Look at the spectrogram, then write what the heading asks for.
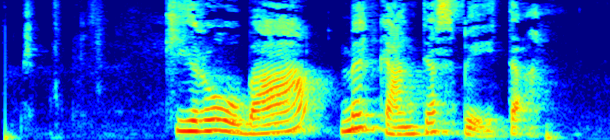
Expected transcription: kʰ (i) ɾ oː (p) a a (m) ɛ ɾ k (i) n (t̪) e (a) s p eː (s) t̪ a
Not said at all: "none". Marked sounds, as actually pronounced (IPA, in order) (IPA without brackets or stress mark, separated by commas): i, b, m, a, t̪, a, none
